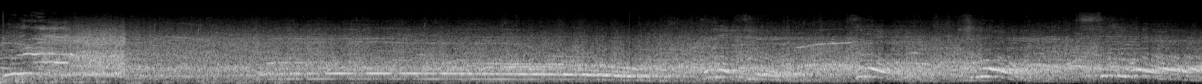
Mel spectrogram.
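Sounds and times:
commentator calling a goal: 0.0 - 1.3, 2.5 - 12.0
stadium crowd noise: 0.0 - 12.0.

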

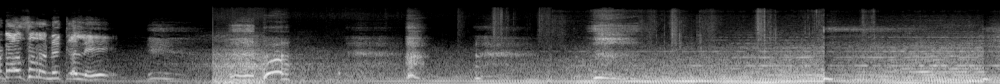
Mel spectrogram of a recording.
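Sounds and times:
low drone of background music: 1.2 - 10.0
person gasping: 3.5 - 6.5.

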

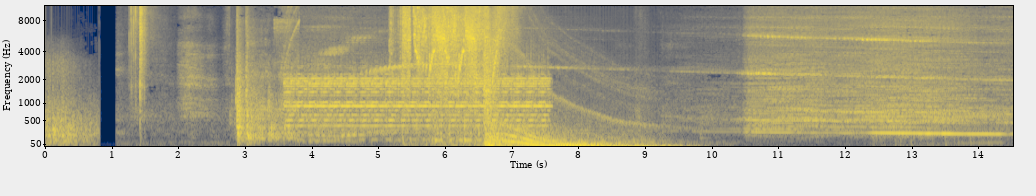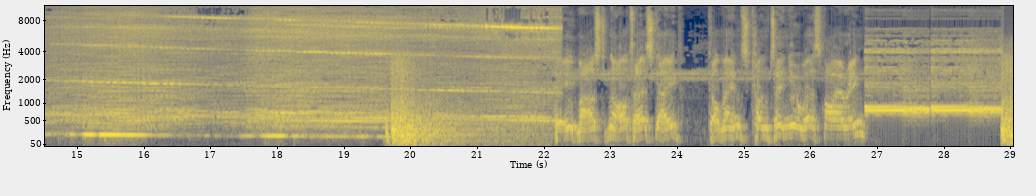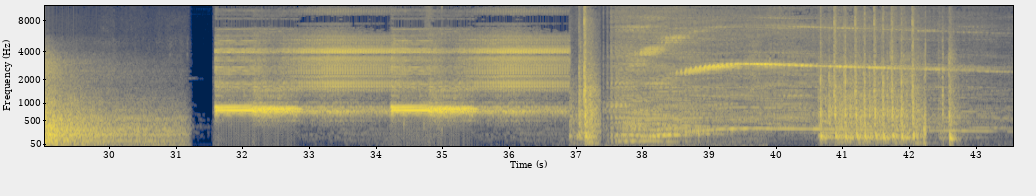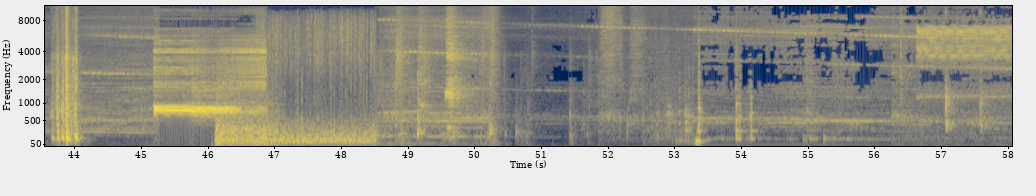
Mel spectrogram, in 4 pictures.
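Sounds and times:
bursts of noise: 3.4 - 10.7
pitch sweep: 3.4 - 22.3
buzzing electronic zap: 3.5 - 11.1.

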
